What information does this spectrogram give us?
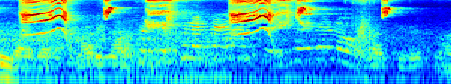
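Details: Long-tailed shrike singing harsh, raspy, buzzy notes with bright overtones, in loud bursts of a quarter to half a second separated by brief pauses, ending with a few softer notes.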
